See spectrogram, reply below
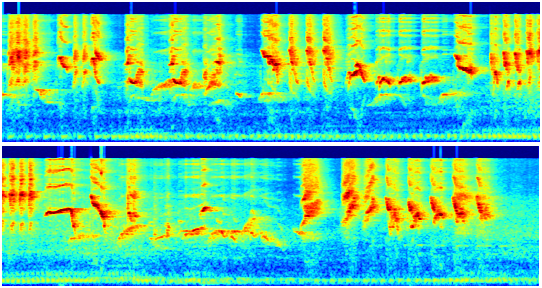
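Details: Oriental magpie-robin delivering rough, busy song meant for training and nerve testing: fast bursts of scratchy, buzzy and whistled notes in tight clusters, over a constant low droning hum.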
